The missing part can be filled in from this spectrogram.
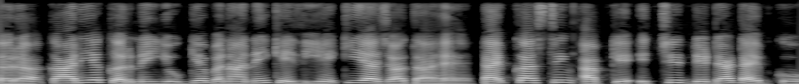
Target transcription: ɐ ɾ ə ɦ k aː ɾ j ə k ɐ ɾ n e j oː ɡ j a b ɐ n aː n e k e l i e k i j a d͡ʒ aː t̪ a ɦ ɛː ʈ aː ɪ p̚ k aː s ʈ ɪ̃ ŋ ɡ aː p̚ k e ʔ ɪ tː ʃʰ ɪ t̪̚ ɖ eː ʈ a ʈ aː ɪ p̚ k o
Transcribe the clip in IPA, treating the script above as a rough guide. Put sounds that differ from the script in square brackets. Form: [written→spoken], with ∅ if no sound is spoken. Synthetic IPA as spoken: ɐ ɾ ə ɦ k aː ɾ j ə k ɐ ɾ n e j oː ɡ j [a→ə] b ɐ n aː n e k e l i e k i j a d͡ʒ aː t̪ a ɦ ɛː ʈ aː ɪ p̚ k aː s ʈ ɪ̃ ŋ ɡ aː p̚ k e ʔ ɪ tː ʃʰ ɪ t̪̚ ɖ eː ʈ a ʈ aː ɪ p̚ k o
